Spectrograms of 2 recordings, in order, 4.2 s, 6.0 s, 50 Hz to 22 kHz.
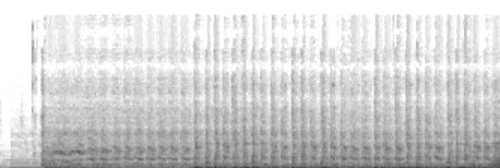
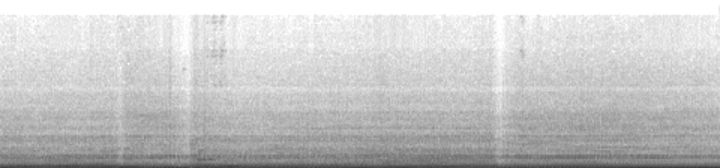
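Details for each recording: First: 1967 Plymouth Valiant: starter cranks about two and a half turns per second with uneven pulses but never fires; owner suspects spark plugs fouled by fuel pressure issues, ballast resistor then replaced without fixing it, reluctor gap being adjusted. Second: 1967 Plymouth Valiant carbureted engine after realigning the carburetor gasket, refitting the air cleaner, tuning idle mixture screws and adjusting fuel pressure: pitch climbs and falls smoothly through the gears with no stumbles or misfires.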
